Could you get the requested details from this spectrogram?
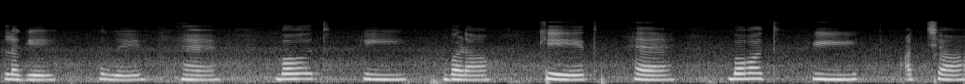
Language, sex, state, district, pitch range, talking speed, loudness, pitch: Hindi, female, Punjab, Pathankot, 220-245 Hz, 70 wpm, -16 LUFS, 230 Hz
